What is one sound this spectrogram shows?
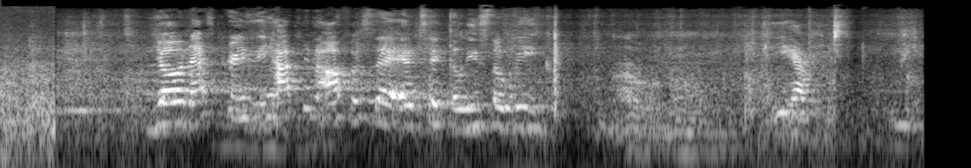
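A young girl talks and laughs with excitement close by.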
